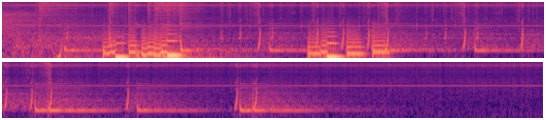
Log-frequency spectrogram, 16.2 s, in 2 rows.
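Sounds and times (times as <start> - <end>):
Korg MS-20 synthesizer sequence: 0.6 - 8.1.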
